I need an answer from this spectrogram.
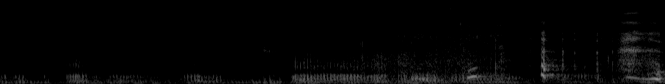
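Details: Pippin, a male Maine Coon cat, purring while cuddling affectionately with his family; a low rhythmic purr pulses about once a second, with a woman talking softly over the second half.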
